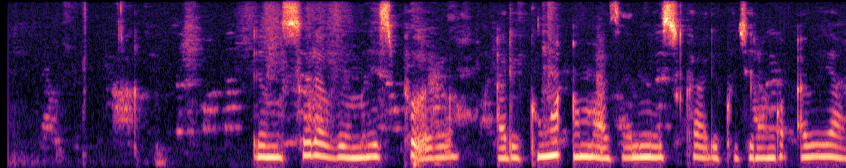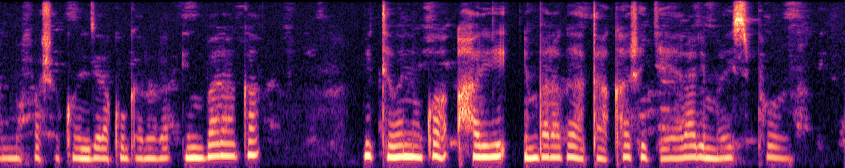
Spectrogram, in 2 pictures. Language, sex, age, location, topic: Kinyarwanda, female, 25-35, Kigali, health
